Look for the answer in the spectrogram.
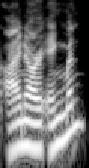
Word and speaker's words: Einar Engman: And you've got a particular anniversary this week for Einar Engman. Did I say that correctly? – That's right. Yeah, you did say it correctly.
